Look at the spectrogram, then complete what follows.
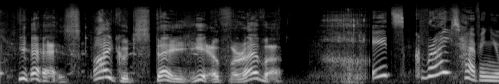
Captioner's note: slurps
